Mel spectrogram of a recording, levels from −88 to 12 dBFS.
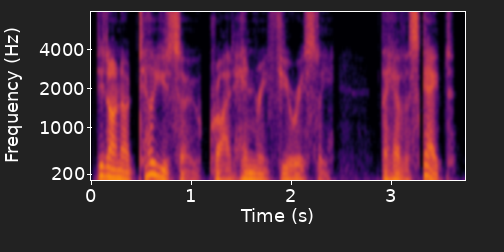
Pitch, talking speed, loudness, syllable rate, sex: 110 Hz, 190 wpm, -21 LUFS, 5.4 syllables/s, male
